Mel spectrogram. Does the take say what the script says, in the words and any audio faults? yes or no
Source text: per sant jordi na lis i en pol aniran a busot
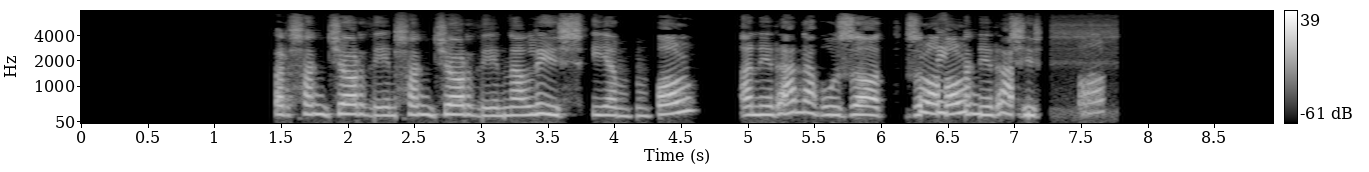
no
